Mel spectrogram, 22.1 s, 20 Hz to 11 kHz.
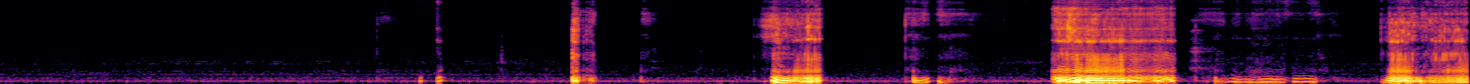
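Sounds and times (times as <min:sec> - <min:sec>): dog snoring: 0:05.7 - 0:06.8, 0:08.6 - 0:09.0, 0:11.4 - 0:12.4, 0:13.6 - 0:15.0, 0:15.8 - 0:20.2, 0:20.8 - 0:22.0.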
